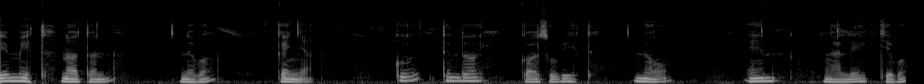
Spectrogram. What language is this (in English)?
Kalenjin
